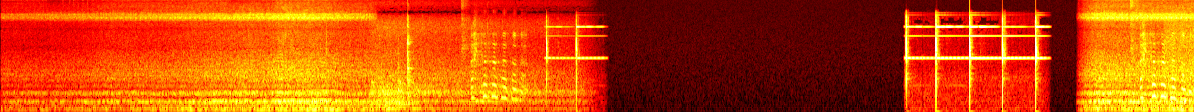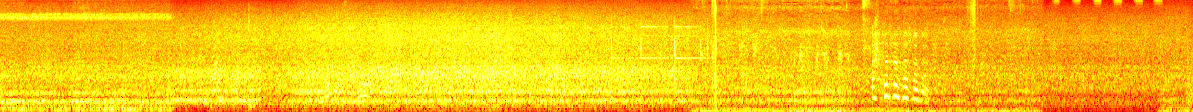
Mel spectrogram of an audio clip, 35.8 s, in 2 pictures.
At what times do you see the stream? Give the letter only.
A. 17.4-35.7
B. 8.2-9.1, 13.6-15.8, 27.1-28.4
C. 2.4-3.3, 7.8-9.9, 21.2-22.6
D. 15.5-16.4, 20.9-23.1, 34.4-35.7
A.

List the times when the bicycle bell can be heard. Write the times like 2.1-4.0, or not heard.
8.2-9.1, 13.6-15.8, 27.1-28.4.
